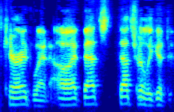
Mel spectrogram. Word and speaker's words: Ceridwen: Hu, and it's interesting, pronounces Keridwin. I've been pronouncing it Seridwin. I haven't looked it up to see if that's a hard C or not. do you have some authority around that Keridwin pronunciation? Good. Yes, I'm Welsh, and most of these names are Welsh. Okay. So it is Keridwin.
